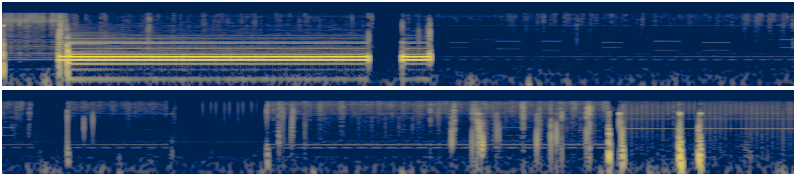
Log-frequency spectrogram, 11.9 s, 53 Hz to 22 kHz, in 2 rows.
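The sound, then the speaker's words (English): Telephone dialing into the 115 operator code at a small toll center: a loud, steady tone for about two seconds, a short burst of dialed tones, then a quieter, noisy trunk line with power-supply hum, static and scattered clicks. “Here's what happened when I dialed 115.”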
